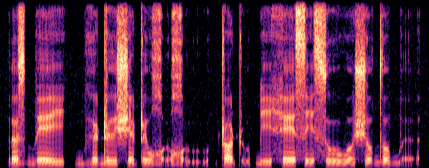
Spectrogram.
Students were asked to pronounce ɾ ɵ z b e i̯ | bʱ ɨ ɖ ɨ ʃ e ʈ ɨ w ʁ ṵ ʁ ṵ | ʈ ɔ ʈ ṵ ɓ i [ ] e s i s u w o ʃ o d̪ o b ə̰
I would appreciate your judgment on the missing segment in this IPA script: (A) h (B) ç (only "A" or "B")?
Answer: A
